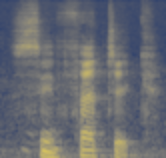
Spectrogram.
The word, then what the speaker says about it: synthetic: the primary stress 17 synthetic synthetic this has three syllables as well stressed and therefore you can see it highlighted 18 specific specific three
